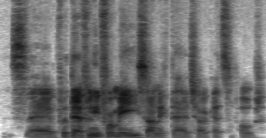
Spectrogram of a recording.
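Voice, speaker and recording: Deep voiced guy on a panel, casually arguing his picks. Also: lively intonation, quick pace, pushed and bright. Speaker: guest panellist. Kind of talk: casual film debate.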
